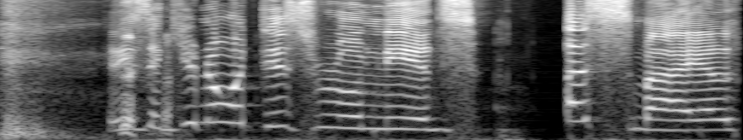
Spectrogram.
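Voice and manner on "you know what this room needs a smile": put-on Jamaican accent, pitched very high. Retelling a car commercial scene from a meeting: imitating a jamaican accent. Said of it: "the Jamaican accent".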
